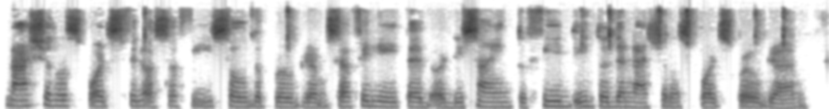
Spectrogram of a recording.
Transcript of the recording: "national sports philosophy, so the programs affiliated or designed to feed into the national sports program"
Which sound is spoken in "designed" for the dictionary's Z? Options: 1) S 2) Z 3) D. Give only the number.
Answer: 1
